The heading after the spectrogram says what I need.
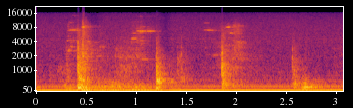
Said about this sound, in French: Le vieux va ouvrir la porte de droite.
